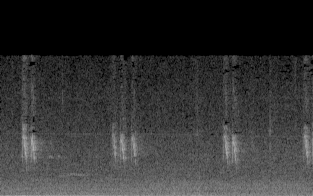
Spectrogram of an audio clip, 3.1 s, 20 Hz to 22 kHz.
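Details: White wagtail calling shortly before dusk on 12 April 2017: sharp, high, two-note calls, each pair quick and clipped, repeated about once a second, four pairs in all, over a steady low background rumble.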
